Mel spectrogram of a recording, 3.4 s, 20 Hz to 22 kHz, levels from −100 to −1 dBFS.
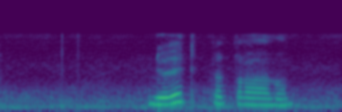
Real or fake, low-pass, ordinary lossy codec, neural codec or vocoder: fake; 7.2 kHz; AAC, 32 kbps; codec, 24 kHz, 0.9 kbps, WavTokenizer, medium speech release version 2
